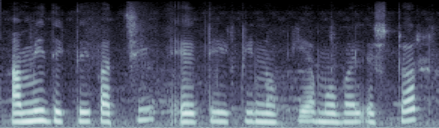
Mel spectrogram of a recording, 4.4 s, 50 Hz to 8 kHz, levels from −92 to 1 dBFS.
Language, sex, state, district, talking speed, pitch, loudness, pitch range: Bengali, female, West Bengal, Alipurduar, 125 wpm, 205 Hz, -17 LUFS, 200-215 Hz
